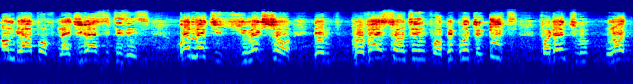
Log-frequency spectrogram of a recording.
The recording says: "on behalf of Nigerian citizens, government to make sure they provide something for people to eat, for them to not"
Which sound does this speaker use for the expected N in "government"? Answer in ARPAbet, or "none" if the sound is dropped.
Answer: none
